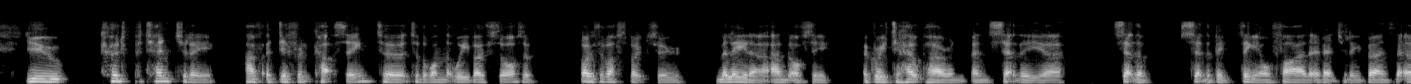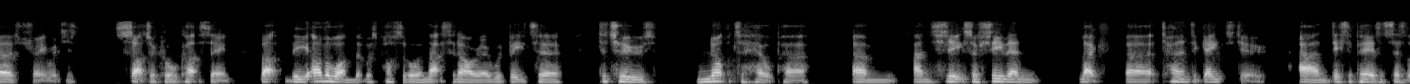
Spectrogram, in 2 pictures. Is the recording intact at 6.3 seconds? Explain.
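No. At 6.3 seconds the audio sits inside a stretch affected by clock drift between sender and receiver. The sender's clock runs faster than the receiver's, by about 4 percent, so samples arrive more quickly than the receiver plays them out and its jitter buffer keeps filling. The mismatch is constant, but the receiver does not absorb it smoothly; it has to shed the surplus in small steps, which leaves the timing of the speech slightly uneven.

Those steps are the repeated timing corrections, which run from 0.21 to 28.10 seconds and therefore include 6.3 seconds. To keep pace with a source running at 104 percent, the receiver repeatedly drops short slices of speech, always cutting and never repeating, at uneven intervals. Each cut is small rather than an obvious gap, all passing through a call band that carries nothing above 8 kHz.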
